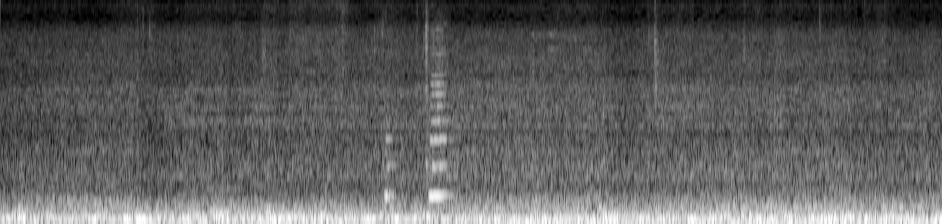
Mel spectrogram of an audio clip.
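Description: A car engine hums steadily with low road rumble from inside the moving car.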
